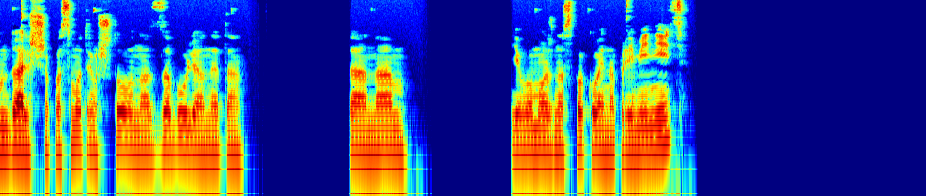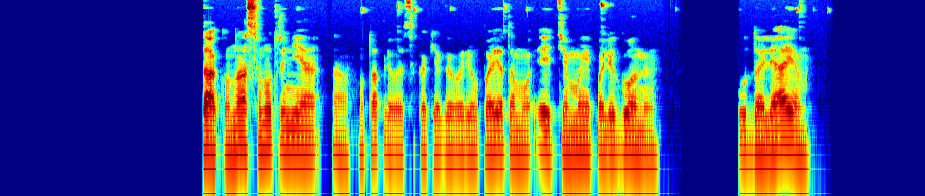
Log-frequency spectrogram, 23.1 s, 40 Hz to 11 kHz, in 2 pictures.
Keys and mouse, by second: 0.2 Tab, 1.0 middle click, 2.8 click, 3.9 shift+middle click, 4.6-5.6 middle drag, 6.7 click, 8.1-8.5 shift+middle drag, 8.9-9.8 middle drag, 10.0 shift+middle click, 10.4 middle drag, 10.8 shift+middle drag, 11.2 Tab, 11.8 middle click, 13.0-16.1 middle drag, 16.6 shift+middle click, 19.1 x, 20.8 middle click, 21.8 shift+middle click, 22.2-23.1 middle drag.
